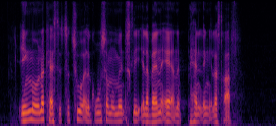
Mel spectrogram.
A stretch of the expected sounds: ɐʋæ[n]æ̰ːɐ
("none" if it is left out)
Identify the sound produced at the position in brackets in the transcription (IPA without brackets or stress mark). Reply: n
